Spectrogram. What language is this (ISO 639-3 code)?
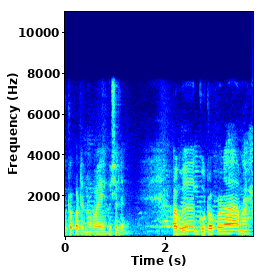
asm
